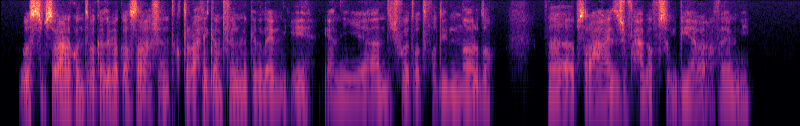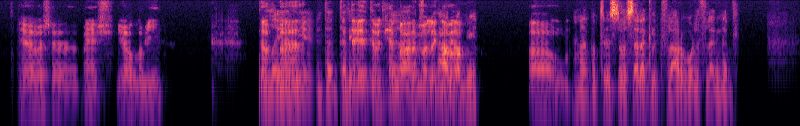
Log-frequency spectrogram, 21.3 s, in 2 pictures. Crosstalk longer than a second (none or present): present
